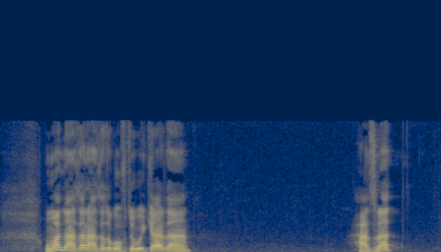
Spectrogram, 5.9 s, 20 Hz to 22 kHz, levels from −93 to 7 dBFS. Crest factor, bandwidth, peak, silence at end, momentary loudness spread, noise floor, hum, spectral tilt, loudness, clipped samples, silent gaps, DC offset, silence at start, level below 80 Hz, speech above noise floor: 20 dB; 11.5 kHz; -4 dBFS; 0.65 s; 9 LU; -64 dBFS; none; -5 dB/octave; -21 LUFS; under 0.1%; none; under 0.1%; 0.3 s; -70 dBFS; 43 dB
